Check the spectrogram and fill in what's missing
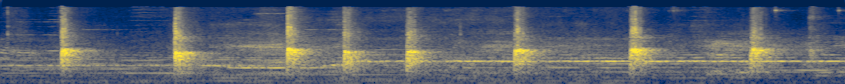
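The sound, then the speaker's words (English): A single pair of hands claps about eight or nine times in a steady, moderately quick rhythm, each clap sharp, over a faint steady background hum. “This is a no clap zone.”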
